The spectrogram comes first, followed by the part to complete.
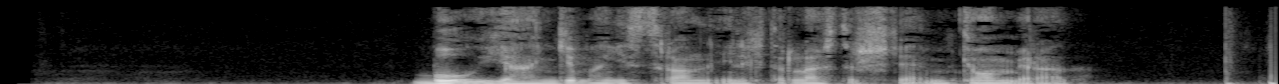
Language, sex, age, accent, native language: Uzbek, male, 18-24, Navoiy, Uzbek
